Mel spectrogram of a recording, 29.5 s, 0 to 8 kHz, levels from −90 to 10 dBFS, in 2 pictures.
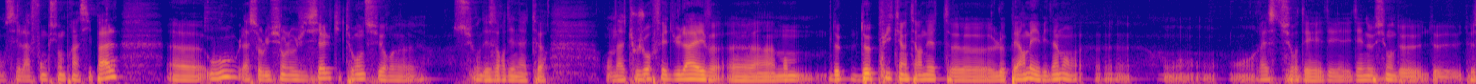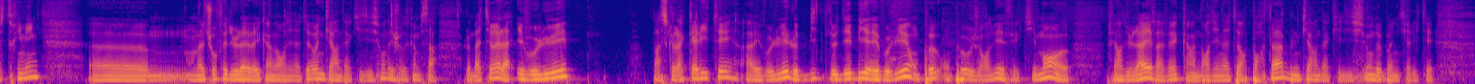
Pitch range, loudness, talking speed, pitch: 100-125 Hz, -25 LUFS, 195 wpm, 110 Hz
